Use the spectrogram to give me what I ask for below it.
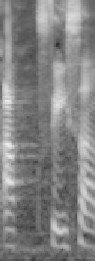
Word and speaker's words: Agseisa: Age Seisa. Jadi Akseisa bacanya.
